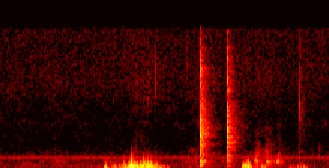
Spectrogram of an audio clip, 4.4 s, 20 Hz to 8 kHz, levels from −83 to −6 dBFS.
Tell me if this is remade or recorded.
recorded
